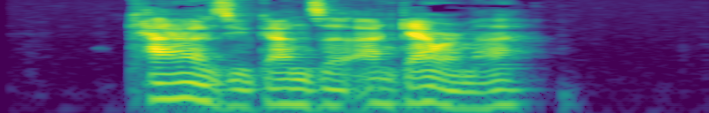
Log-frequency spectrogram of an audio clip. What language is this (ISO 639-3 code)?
cor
